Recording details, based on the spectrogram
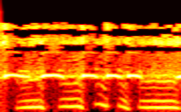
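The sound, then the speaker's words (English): A kazoo buzzes out a short tune of about five notes, the longer held notes alternating with quicker ones, loud with a nasal, reedy rasp. “From calisthenics to a kazoo.”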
